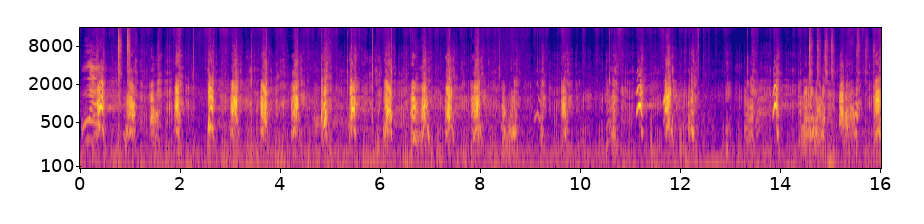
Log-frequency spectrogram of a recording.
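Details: Intact male Belgian Malinois named Trooper barking during bite work on a suit and sleeve, a fast series of sharp barks roughly every half second, with human voice mixed in.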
